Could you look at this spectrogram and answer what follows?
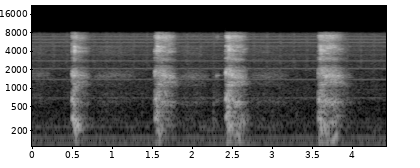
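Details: Dry cough from someone unwell who is losing their voice: four short, sharp, dry coughs about a second apart, with no rattle or wet sound between them.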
